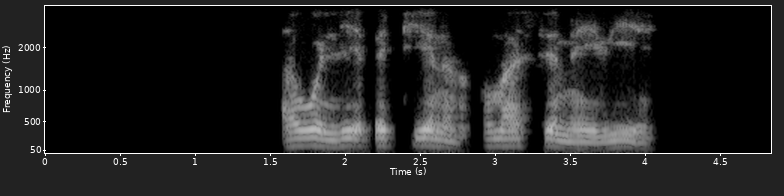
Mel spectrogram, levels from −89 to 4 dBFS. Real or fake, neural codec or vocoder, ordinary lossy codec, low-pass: real; none; Opus, 16 kbps; 3.6 kHz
